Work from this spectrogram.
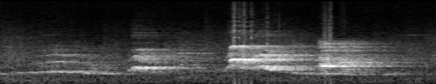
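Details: Dogs barking at a kennel or dog lot, harmonic barks and yips in several bursts, some overlapping, with a noisy background.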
